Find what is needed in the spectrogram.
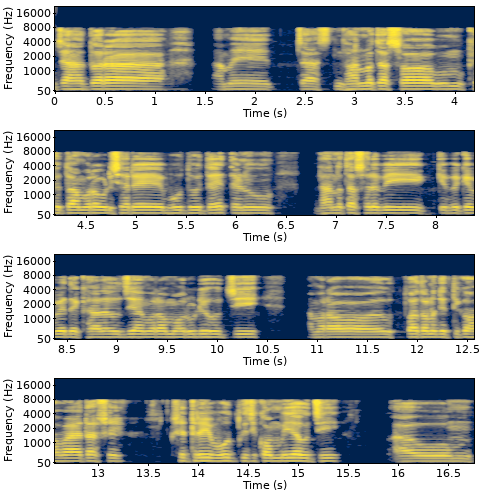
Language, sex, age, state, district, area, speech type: Odia, male, 30-45, Odisha, Kendujhar, urban, spontaneous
